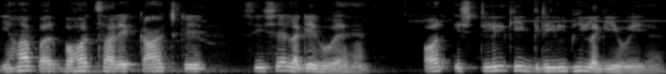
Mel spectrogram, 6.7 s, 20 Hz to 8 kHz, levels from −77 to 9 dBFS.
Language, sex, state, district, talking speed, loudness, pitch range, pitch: Hindi, male, Uttar Pradesh, Lucknow, 160 wpm, -19 LUFS, 130-160 Hz, 140 Hz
